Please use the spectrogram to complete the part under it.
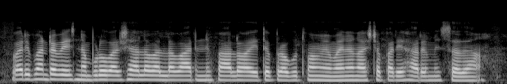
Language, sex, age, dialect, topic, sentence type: Telugu, male, 25-30, Telangana, agriculture, question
